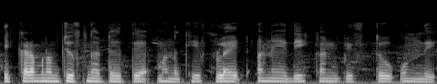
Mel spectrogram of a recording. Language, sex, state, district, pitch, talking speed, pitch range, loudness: Telugu, male, Andhra Pradesh, Sri Satya Sai, 140 Hz, 110 wpm, 135-140 Hz, -19 LUFS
